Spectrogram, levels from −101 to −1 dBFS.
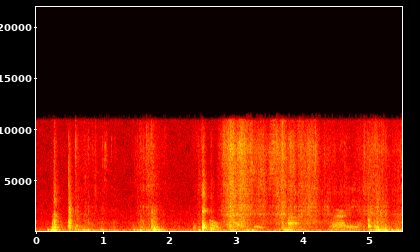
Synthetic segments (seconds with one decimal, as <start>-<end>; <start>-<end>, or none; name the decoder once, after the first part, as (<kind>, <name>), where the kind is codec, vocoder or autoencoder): none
